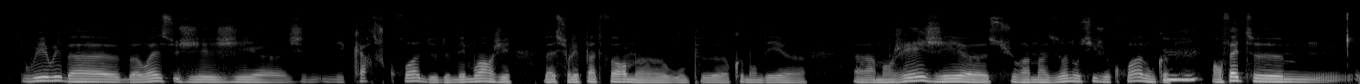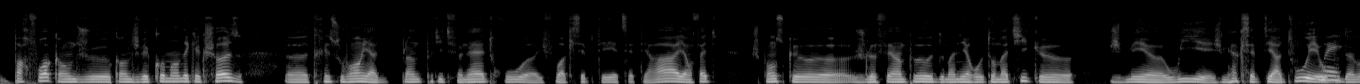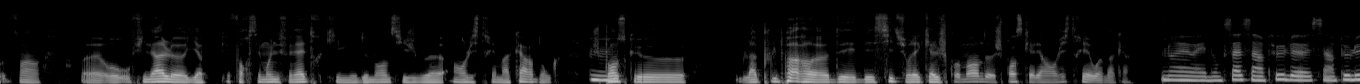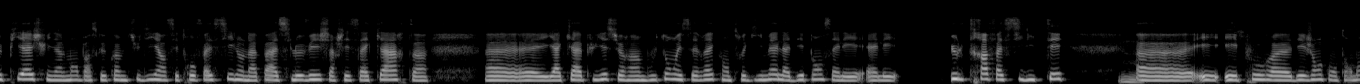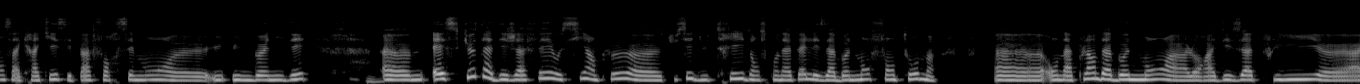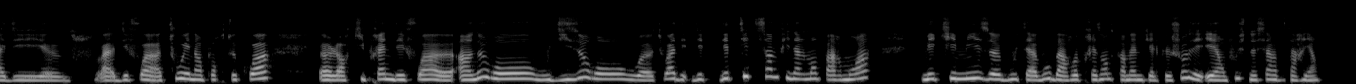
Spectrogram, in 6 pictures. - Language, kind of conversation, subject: French, advice, Comment puis-je équilibrer mon épargne et mes dépenses chaque mois ?
- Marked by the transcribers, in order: drawn out: "hem"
